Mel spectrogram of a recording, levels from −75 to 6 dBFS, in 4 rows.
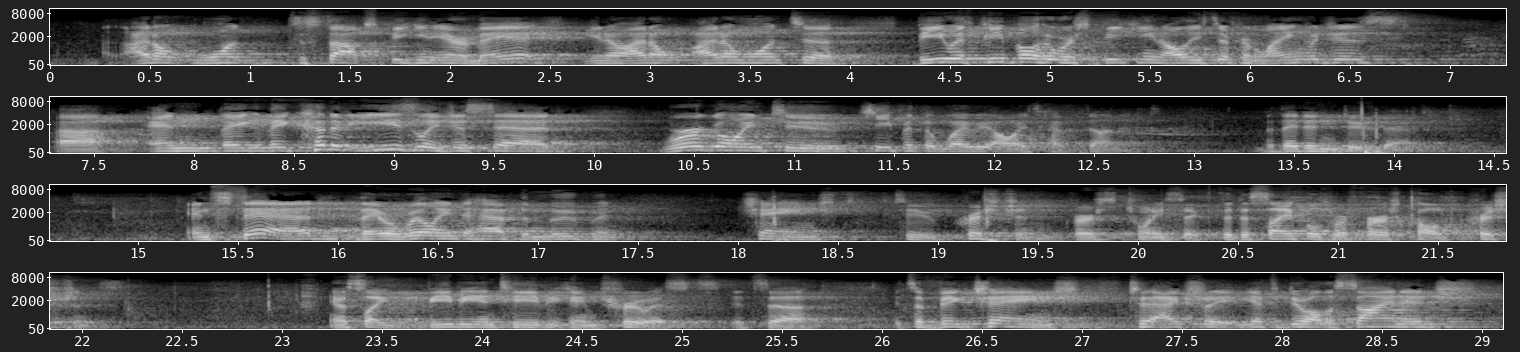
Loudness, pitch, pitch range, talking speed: -14 LUFS, 155 Hz, 140-170 Hz, 190 wpm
